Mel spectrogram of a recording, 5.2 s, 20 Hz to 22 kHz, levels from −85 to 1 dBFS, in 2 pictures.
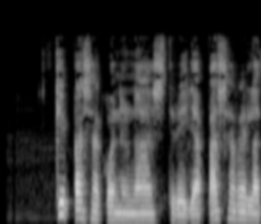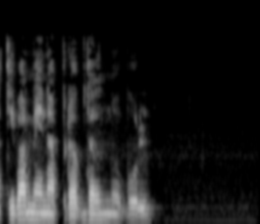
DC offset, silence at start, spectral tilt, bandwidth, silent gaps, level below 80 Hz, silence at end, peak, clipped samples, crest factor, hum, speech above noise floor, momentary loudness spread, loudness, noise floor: under 0.1%; 0.55 s; -4 dB/octave; 11.5 kHz; none; -68 dBFS; 1.1 s; -2 dBFS; under 0.1%; 22 dB; none; 48 dB; 9 LU; -22 LUFS; -70 dBFS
